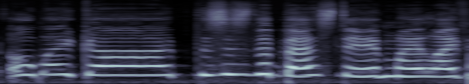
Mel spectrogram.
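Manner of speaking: high, teary mock sob of joy; imitating her crying. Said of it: "she's crying".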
